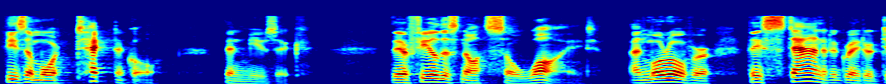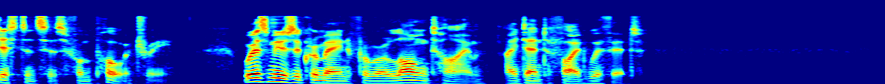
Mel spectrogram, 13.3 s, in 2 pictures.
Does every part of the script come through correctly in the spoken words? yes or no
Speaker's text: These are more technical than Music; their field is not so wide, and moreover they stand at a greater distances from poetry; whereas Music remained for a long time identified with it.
yes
